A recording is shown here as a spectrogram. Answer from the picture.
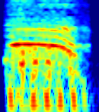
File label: "yeah", 8 bit arcade guy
